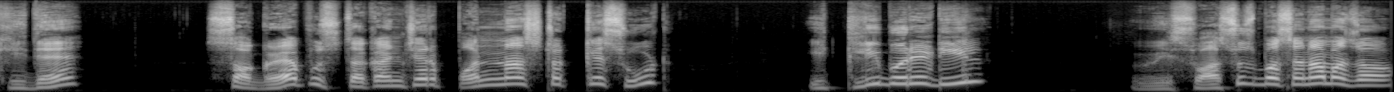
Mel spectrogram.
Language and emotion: Goan Konkani, surprised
